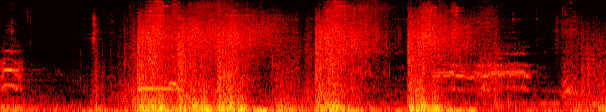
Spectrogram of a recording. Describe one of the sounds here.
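A sword slashes and clangs against a foe.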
